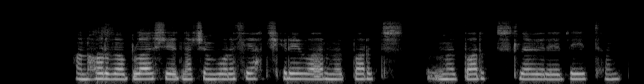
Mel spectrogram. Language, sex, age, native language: Icelandic, male, 12, Icelandic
